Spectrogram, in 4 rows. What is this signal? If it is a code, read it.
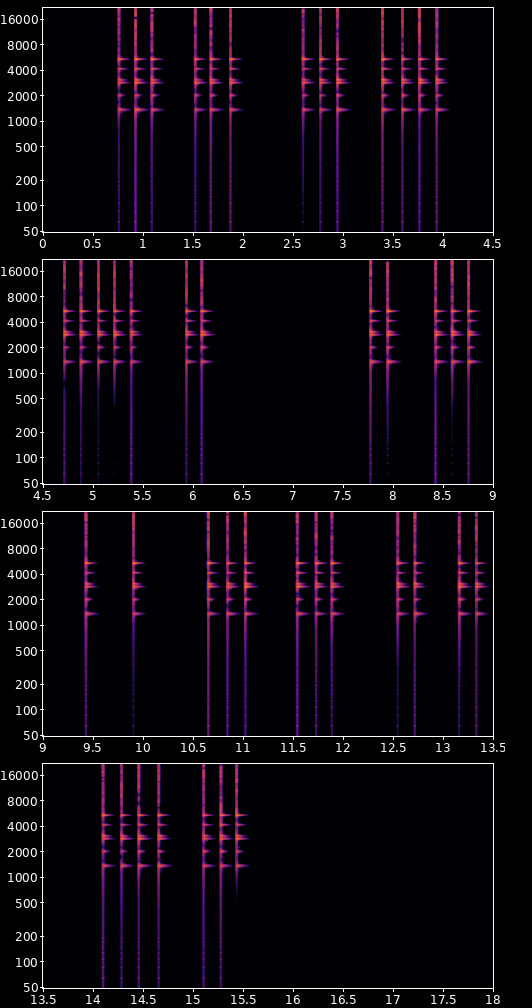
Tap code, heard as taps on glass, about 6 knocks a second. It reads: NOW HANGS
